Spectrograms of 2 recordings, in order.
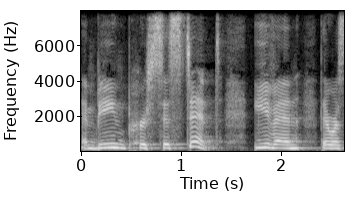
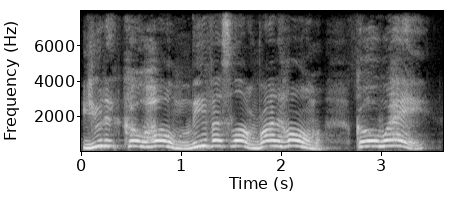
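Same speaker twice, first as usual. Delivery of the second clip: mock barking, pitched up and slow; 7 semitones higher, 3 dB louder than usual. Retelling how a man barked at a woman who stood firm, imitating barking orders. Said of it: "he's like barking at her".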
